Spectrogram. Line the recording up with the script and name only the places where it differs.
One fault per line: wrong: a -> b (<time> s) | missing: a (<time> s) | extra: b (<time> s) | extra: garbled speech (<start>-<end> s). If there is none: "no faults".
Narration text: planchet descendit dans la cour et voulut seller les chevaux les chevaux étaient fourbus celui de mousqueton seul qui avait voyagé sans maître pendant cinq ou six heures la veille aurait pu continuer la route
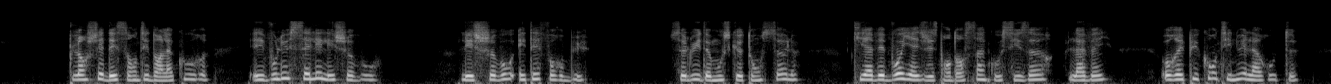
missing: sans maître (9.3 s)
